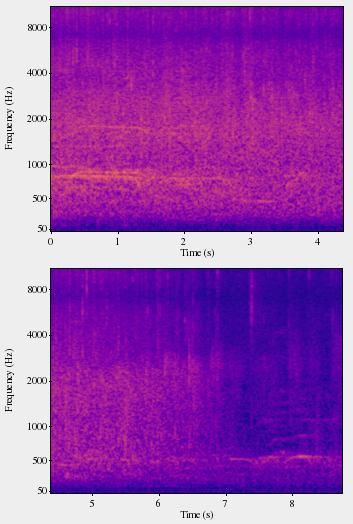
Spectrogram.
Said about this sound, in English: Come on, somebody give Jesus a round of applause.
